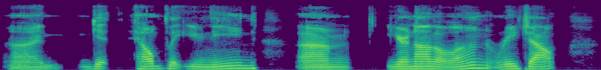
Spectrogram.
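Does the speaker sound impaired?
Yes: spastic cerebral palsy; physical and occupational therapy in childhood, multi-handicap class, once on 24 medications; off nearly all medications, smart drive wheelchair system with scroll wheel speed control.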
